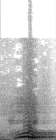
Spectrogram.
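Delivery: very high, loud mock gasp; sharp gasp of acted shock; startled gasp. Preacher acts Gideon being told he won't die, startled gasp.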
